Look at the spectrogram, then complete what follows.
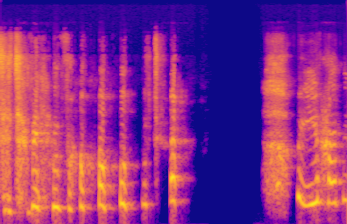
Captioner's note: laughing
